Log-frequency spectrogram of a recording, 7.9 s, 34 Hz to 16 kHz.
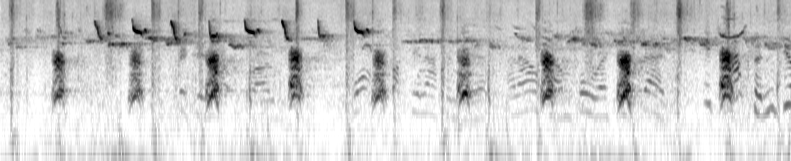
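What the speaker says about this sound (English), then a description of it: "What's that dog making such a fuss about?" A dog in Kingdom Come Deliverance 2 fusses and barks in a steady series of about nine sharp, fairly close barks and yips with whimpering tones between them.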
